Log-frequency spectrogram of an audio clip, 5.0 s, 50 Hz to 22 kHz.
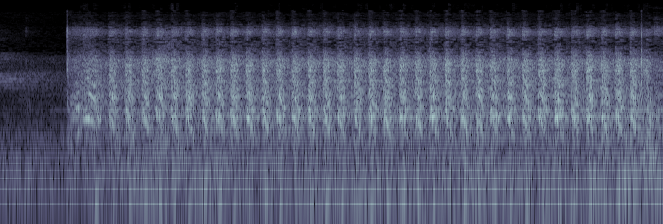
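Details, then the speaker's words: Honda CBR600 F4i, long-standing non-runner, fuel-injected: with spray it catches and runs with a pulsing beat, about six a second, then fades out; engine fine but fuel lines need clearing, no fuel delivery. "you heard it start there on the spray alone uh we just need to make sure there's fuel going in"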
